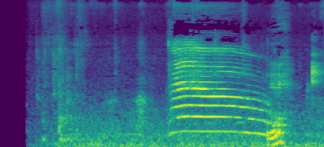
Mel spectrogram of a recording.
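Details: Indoor cat meowing to invite the father of the house for a walk, a daily habit. After faint soft sounds, a long drawn-out tonal meow holds steady, then drops at the end.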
